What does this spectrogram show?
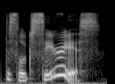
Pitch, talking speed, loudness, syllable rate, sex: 295 Hz, 155 wpm, -14 LUFS, 4.9 syllables/s, female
